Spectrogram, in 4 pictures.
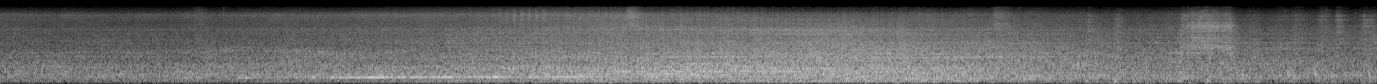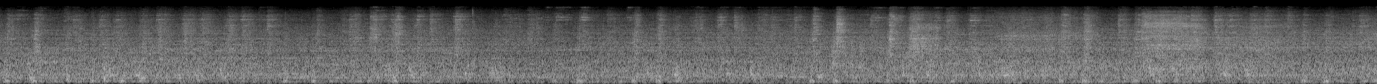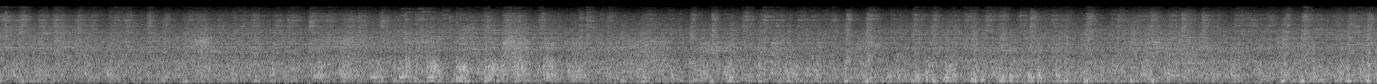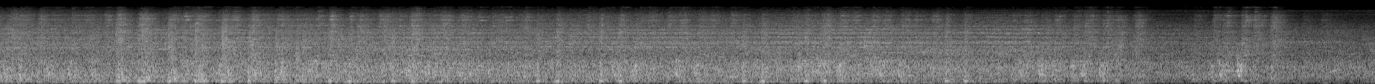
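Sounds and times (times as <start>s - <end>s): train wheels clattering over rail joints: 10.8s - 54.3s.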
